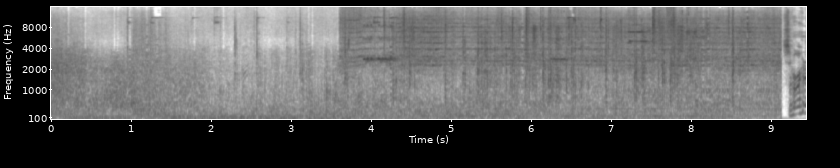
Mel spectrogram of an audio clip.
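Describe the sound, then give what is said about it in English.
A loud, sustained explosion roars at the opening of a film, a dense rumbling blast that turns brighter and more crackling after a few seconds before cutting off abruptly. “way we have the classic explosion, which if you're seeing this, gotta film, have it.”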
